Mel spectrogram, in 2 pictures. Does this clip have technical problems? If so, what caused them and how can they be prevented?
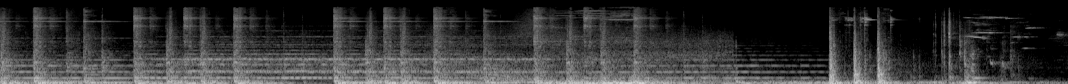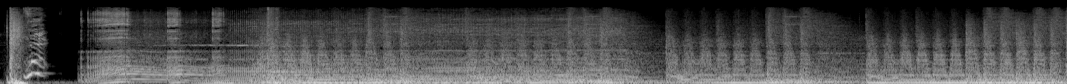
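No, nothing stood out as a technical problem on listening to this clip, so there is nothing here that needs preventing.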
